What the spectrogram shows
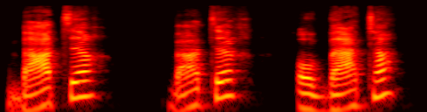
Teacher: tenemos la A como del español. La vamos a hacer como una A un poquito más larga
